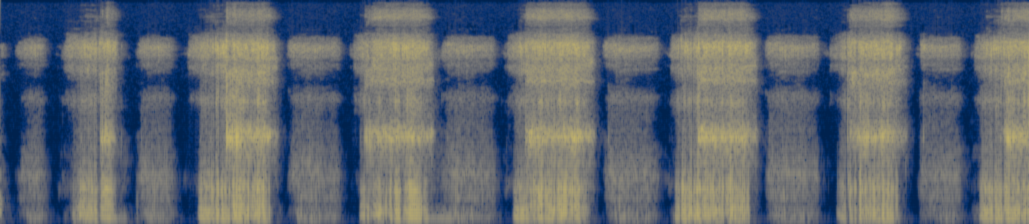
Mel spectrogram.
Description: So i will record my bff snoring...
